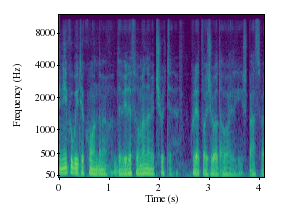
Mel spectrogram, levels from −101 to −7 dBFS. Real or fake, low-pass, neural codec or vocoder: fake; 10.8 kHz; codec, 16 kHz in and 24 kHz out, 0.6 kbps, FocalCodec, streaming, 2048 codes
